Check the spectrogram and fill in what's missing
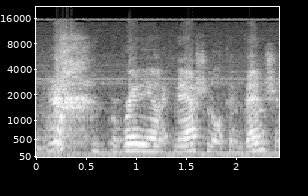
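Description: A short sharp sneeze bursts out near the start, followed immediately by someone speaking.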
